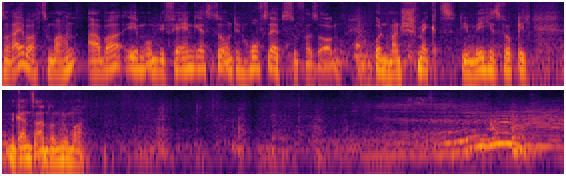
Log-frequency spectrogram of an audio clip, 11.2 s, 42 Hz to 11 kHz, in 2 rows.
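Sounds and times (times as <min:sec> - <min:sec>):
speech: 0:00.0 - 0:06.6
impatient cows mooing inside a barn on a small family farm: 0:08.7 - 0:11.2.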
